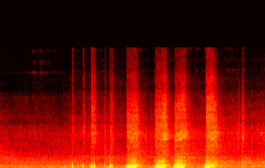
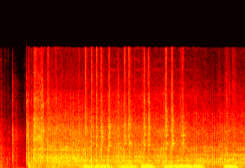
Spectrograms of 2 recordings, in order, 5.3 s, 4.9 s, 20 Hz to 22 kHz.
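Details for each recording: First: 1998 Kawasaki KX250 two-stroke after repair following poor running since rebuild, ridden out: crisp blips into sustained high rev then clean drop; pulls freely; healthy revving. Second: 1998 Kawasaki KX250 two-stroke, rebuilt but running poorly, before repair, started on held choke: catches and climbs to high wandering revs with zero throttle; air leak suspected past crankcase seals; runaway idle.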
